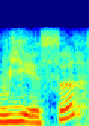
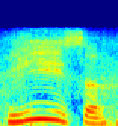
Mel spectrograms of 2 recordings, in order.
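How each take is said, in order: First: The i vowel is short. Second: The i vowel is long. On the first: The speaker calls it wrong. "bukan Wiese" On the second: The speaker calls it right. "huruf I-nya dibaca panjang"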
